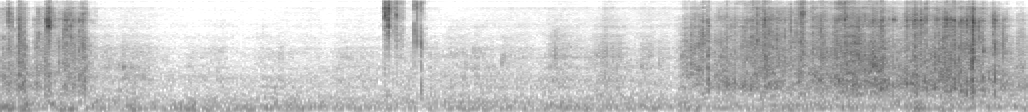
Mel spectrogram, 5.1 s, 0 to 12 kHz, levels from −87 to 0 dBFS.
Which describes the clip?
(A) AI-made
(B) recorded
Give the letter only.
A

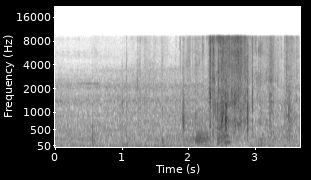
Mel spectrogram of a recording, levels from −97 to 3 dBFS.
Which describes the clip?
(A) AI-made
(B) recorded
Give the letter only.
B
